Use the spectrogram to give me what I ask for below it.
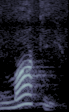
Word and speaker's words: Markey: do I see walking in was Senator Ed Maki you notice I pronounced the name correct I'm not and he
